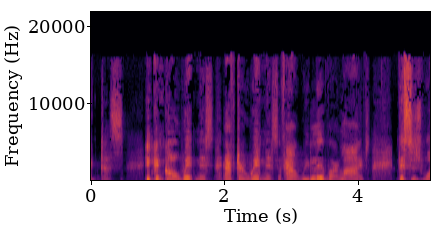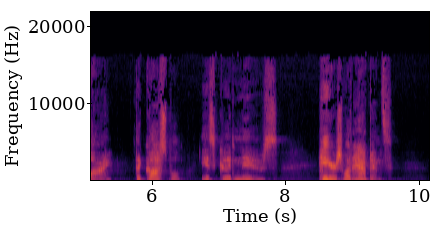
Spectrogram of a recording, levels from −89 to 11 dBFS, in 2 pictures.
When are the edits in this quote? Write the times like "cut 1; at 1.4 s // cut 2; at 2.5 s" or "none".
cut 1; at 4.5 s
